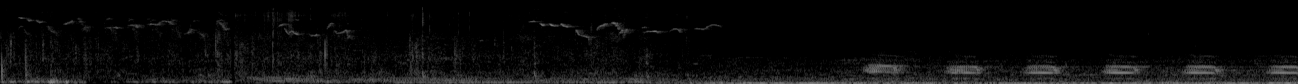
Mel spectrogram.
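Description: Small birds chirping and twittering in quick, high, sliding notes; about halfway through this gives way to a repeated bird call of six even, mid-pitched notes roughly two-thirds of a second apart, over a low rumble.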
